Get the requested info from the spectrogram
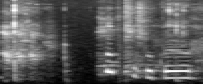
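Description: A few light clicks and scrapes of a spoon on chocolate-coated moulds and bowls, then from about a second in a young child's high voice vocalising in the background.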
